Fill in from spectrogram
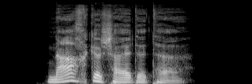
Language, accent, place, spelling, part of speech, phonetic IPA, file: German, Germany, Berlin, nachgeschalteter, adjective, [ˈnaːxɡəˌʃaltətɐ], De-nachgeschalteter.ogg
- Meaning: inflection of nachgeschaltet: 1. strong/mixed nominative masculine singular 2. strong genitive/dative feminine singular 3. strong genitive plural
